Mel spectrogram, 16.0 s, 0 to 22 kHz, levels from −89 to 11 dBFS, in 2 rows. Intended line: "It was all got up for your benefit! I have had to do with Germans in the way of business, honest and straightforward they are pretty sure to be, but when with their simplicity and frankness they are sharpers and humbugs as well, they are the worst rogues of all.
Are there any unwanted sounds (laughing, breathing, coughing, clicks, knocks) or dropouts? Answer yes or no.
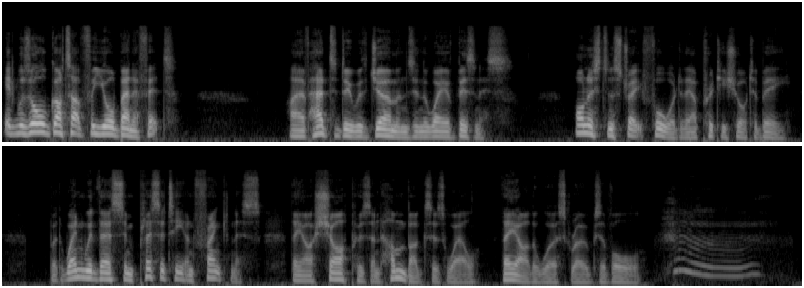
yes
